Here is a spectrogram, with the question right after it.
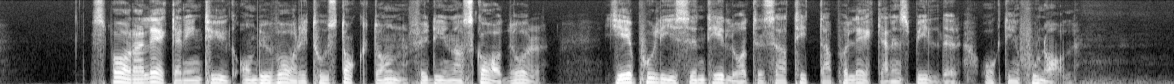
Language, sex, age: Swedish, male, 48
